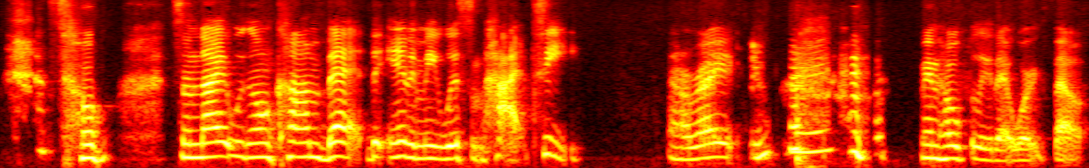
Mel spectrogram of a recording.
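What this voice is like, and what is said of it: Strained, fading voice. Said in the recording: “my voice is going too. So I have my tea here”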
